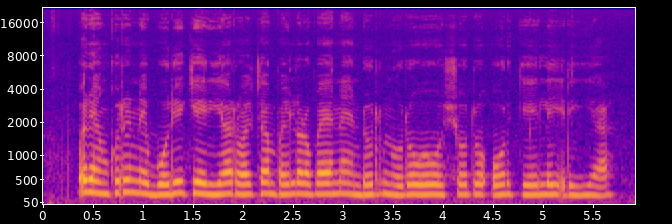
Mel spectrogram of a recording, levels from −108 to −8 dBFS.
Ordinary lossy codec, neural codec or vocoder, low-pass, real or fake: none; none; none; real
